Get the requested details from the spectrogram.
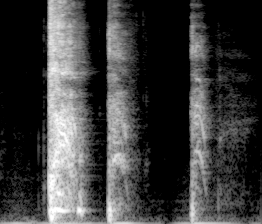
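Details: Someone recovering from a recent illness, with only a lingering cough left: three dry coughs, the first strongest, then two weaker ones; post-viral cough.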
